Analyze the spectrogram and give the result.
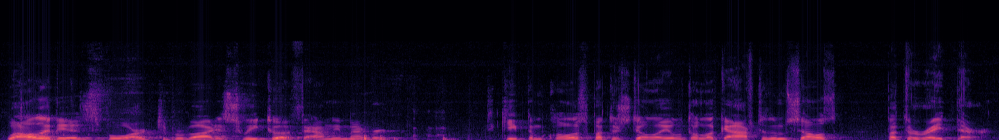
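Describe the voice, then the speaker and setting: Older man, applicant at a council hearing, plainspoken, sometimes booming. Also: fairly quick, background noise. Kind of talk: public hearing presentation. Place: council chamber. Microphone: podium microphone.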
